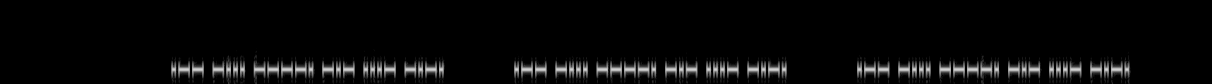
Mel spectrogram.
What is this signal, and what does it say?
Morse code, heard as a keyed tone, about 34 wpm, 700 Hz. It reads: WB9KVC WB9KVC WB9KVC
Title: USA Call Signs - 6 Characters - Repeated 3x - 35wpm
